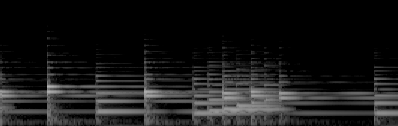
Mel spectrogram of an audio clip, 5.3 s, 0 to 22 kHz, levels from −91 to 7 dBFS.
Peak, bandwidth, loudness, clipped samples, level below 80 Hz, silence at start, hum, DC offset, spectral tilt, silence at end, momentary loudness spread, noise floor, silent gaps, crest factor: -12 dBFS; 7.6 kHz; -33 LUFS; under 0.1%; -70 dBFS; 0 s; none; under 0.1%; -6.5 dB/octave; 0 s; 21 LU; -55 dBFS; none; 22 dB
